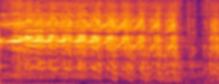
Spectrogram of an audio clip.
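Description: A horse whinnying: one loud neigh that starts high and falls away in a quavering run, cutting off abruptly just before the two-second mark.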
